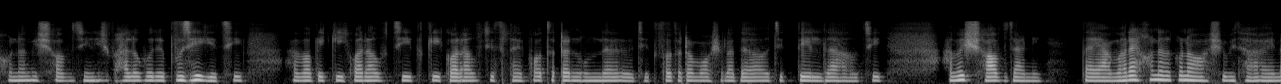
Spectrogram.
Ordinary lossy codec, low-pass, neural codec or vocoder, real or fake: none; none; codec, 16 kHz, about 1 kbps, DyCAST, with the encoder's durations; fake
